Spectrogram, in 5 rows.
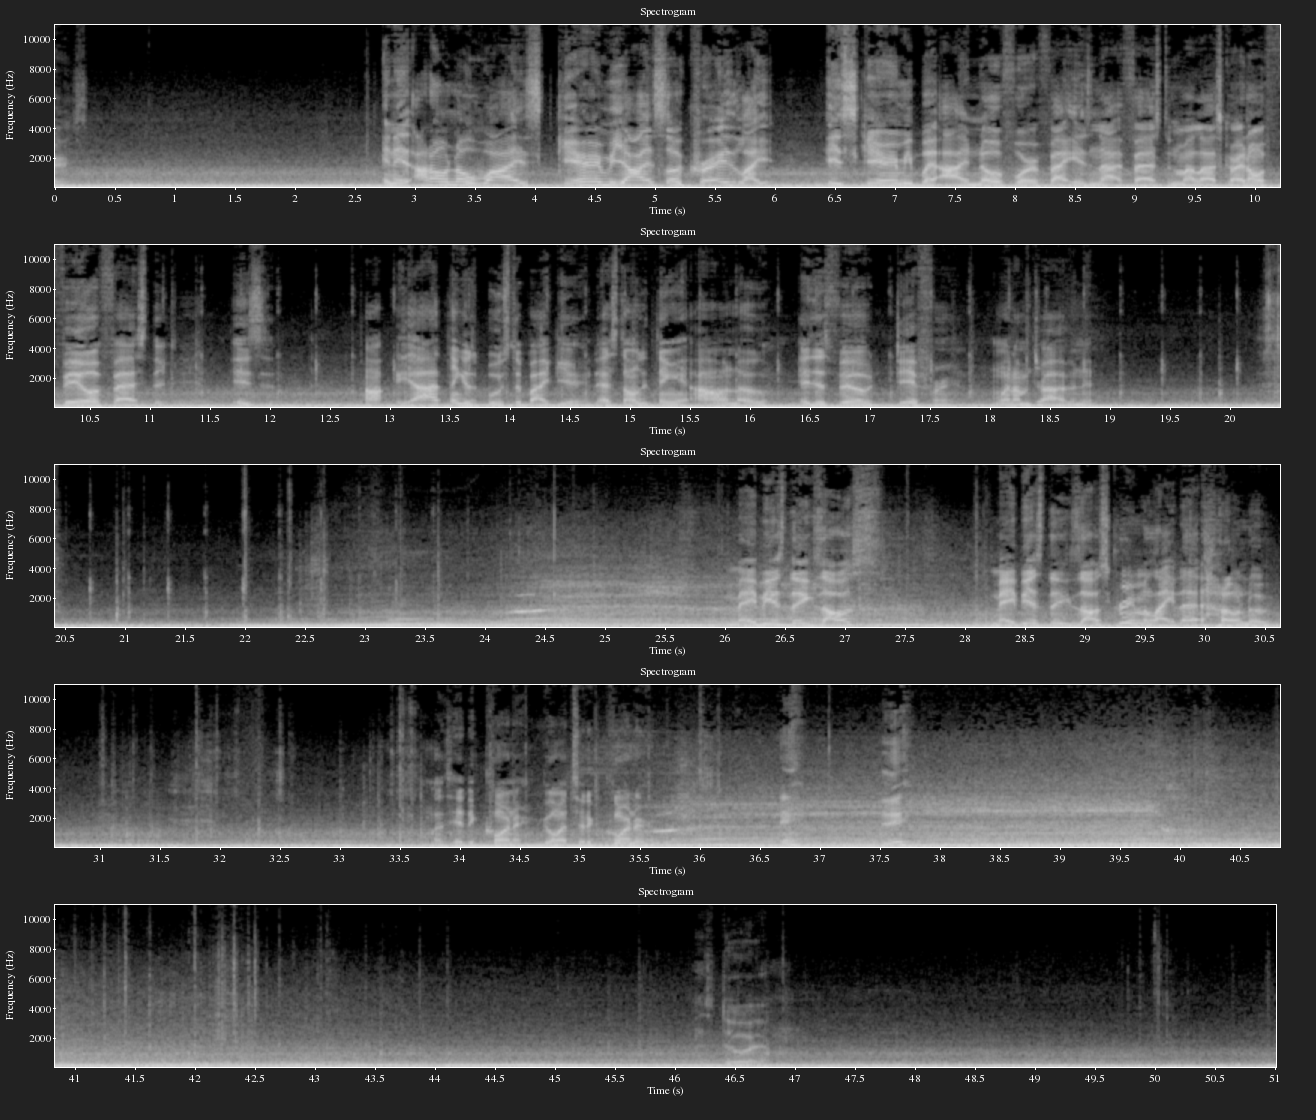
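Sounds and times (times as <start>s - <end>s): car engine accelerating: 0.0s - 51.0s.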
